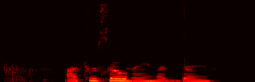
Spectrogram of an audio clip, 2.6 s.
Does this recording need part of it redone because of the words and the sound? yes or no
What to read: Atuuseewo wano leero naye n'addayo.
yes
